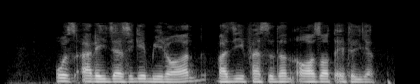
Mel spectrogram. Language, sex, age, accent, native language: Uzbek, male, 18-24, Andijon, Uzbek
